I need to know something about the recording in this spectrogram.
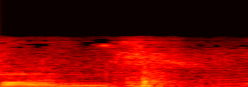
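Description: A low rumbling jostle, loudest in the first second, then a sharper thump about one and a half seconds in: a sudden jerk shaking the couch and the camera.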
